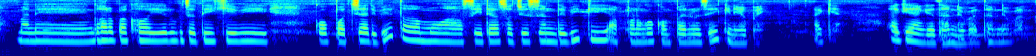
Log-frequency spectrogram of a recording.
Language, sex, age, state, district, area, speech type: Odia, female, 18-30, Odisha, Jagatsinghpur, rural, spontaneous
